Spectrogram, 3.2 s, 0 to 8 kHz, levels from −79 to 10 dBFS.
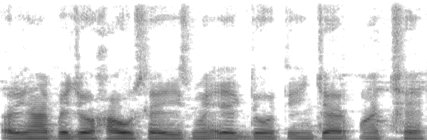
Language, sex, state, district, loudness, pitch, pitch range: Hindi, male, Chhattisgarh, Raipur, -18 LUFS, 110 Hz, 110-115 Hz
